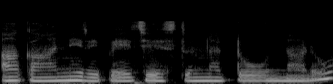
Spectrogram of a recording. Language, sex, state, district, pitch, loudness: Telugu, female, Andhra Pradesh, Guntur, 165 Hz, -32 LUFS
